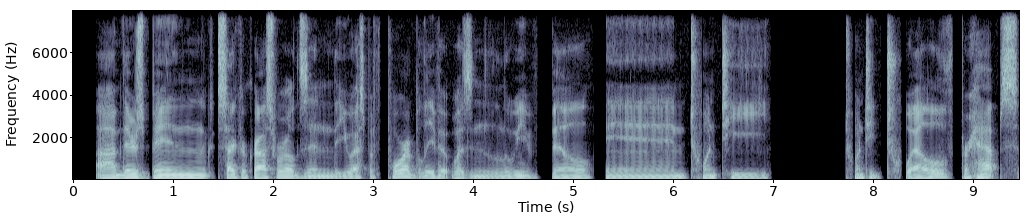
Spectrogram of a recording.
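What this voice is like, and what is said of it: American accent. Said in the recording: “I'm an American, obviously, you can tell by my voice.”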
